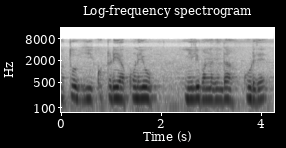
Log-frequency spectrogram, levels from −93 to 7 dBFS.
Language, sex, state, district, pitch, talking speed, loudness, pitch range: Kannada, male, Karnataka, Bangalore, 175 Hz, 100 wpm, -14 LUFS, 165-180 Hz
